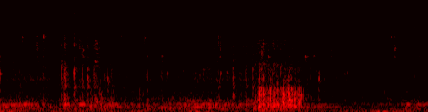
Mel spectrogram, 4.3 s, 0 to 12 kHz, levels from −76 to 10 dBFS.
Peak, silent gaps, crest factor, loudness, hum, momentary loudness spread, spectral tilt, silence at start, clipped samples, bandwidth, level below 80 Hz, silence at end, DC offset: -32 dBFS; none; 22 dB; -53 LUFS; none; 18 LU; -6.5 dB/octave; 0 s; under 0.1%; 11 kHz; -66 dBFS; 0 s; under 0.1%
